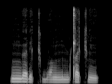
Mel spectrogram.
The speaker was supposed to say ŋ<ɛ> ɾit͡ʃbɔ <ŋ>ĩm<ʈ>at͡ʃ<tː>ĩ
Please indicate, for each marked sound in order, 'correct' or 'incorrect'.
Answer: incorrect: ɘ, correct, correct, incorrect: ɾ

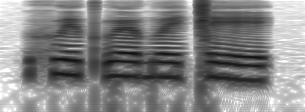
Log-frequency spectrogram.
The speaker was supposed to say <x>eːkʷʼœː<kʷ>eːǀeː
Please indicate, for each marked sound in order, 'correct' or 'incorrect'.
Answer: incorrect: xʷ, incorrect: ɡʷ

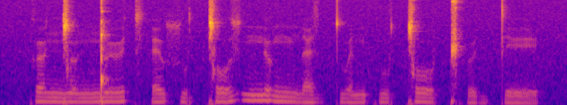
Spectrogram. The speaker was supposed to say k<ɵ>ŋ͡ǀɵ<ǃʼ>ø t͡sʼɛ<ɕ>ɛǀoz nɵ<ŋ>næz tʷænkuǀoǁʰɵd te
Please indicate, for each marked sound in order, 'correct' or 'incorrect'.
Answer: incorrect: œ, incorrect: ŋ͡ǃ, incorrect: sʷ, correct

